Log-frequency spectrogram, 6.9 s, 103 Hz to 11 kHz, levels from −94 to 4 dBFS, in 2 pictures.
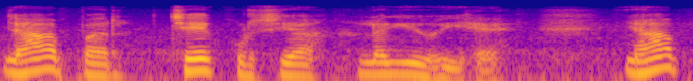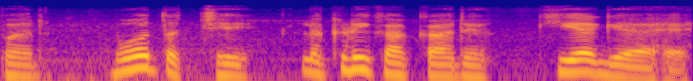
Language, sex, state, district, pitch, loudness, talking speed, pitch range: Hindi, male, Himachal Pradesh, Shimla, 145 Hz, -18 LUFS, 145 wpm, 130-175 Hz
